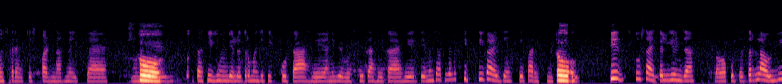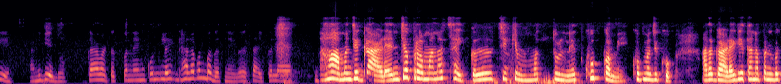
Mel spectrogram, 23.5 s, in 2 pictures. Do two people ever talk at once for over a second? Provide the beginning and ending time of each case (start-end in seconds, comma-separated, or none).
none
